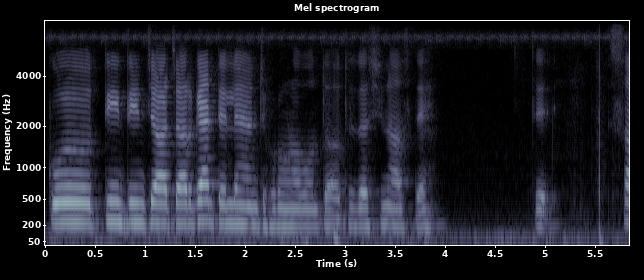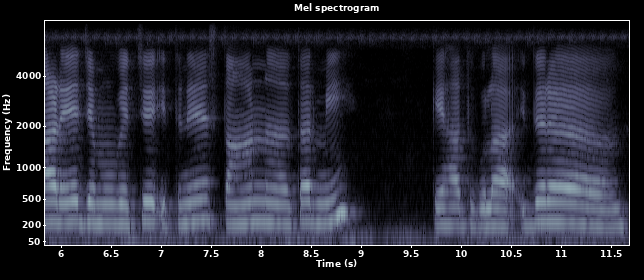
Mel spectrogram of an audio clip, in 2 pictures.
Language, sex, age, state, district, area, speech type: Dogri, female, 30-45, Jammu and Kashmir, Reasi, rural, spontaneous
